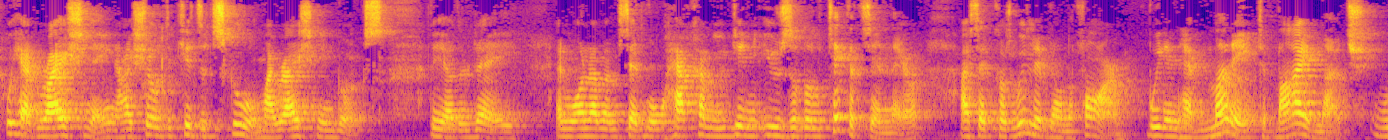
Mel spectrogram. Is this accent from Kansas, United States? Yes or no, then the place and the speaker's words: yes; Kansas, United States; also born or lived in California; I tell people that I was born in California, where grandfather was a Presbyterian minister, very conservative, and of course I was baptized Presbyterian, which of course I don't remember. And then we go out to Kansas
